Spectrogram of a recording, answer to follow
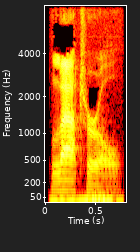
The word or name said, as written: lateral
